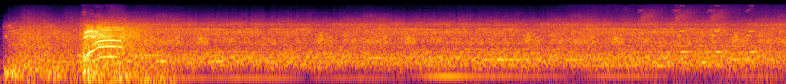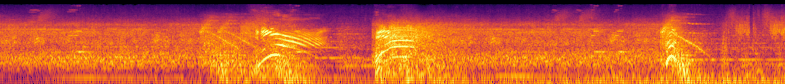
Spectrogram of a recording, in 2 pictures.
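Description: A sharp whooshing burst sweeps downward now and then.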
